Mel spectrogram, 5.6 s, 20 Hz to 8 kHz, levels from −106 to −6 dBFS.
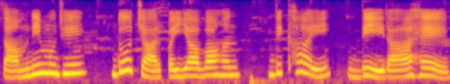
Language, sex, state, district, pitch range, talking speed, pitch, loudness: Hindi, female, Bihar, Kaimur, 210-290 Hz, 105 wpm, 240 Hz, -13 LUFS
